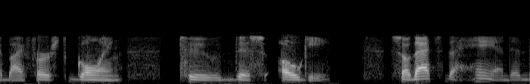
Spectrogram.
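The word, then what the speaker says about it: ogee: The eye is an ogi. The word ogi is spelled O-G-E-E, and it means a slit or window.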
